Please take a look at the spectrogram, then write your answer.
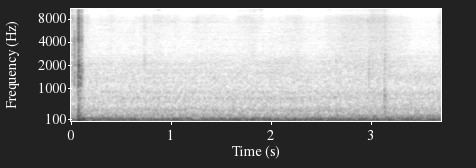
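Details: Free car being repaired, warm idle with the heater blowing hot and the temperature gauge reading a little low: low, smooth, steady rumble with no knocks or misses; engine sounds healthy.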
